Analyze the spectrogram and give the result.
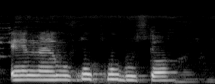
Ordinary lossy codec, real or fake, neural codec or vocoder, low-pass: AAC, 64 kbps; fake; codec, 44.1 kHz, 2.6 kbps, SNAC; 10.8 kHz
